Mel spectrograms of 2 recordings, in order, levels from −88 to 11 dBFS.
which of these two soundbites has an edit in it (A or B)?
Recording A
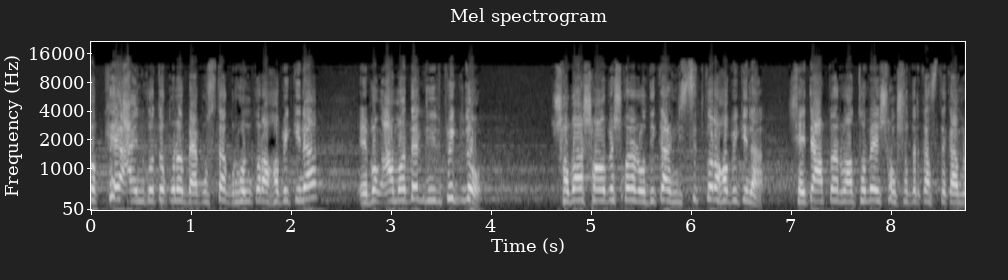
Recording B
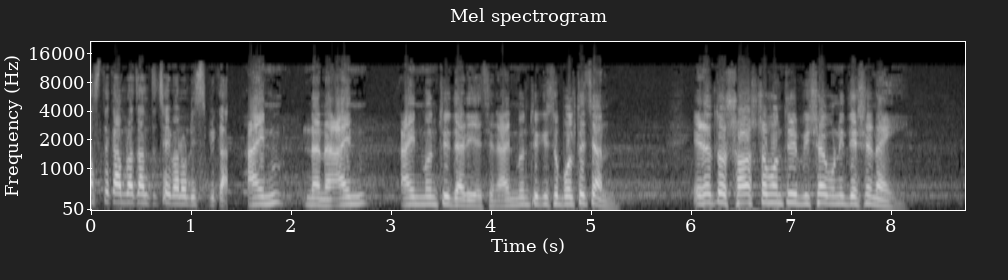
B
